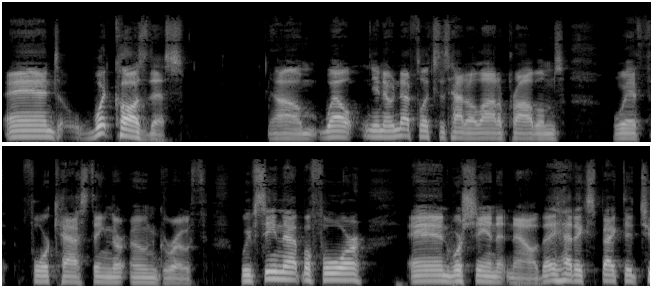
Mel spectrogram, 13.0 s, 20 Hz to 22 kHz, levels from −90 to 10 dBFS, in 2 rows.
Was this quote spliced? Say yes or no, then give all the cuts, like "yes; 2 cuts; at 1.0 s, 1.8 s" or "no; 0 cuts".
no; 0 cuts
